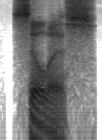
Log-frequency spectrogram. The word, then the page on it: cilice: American English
